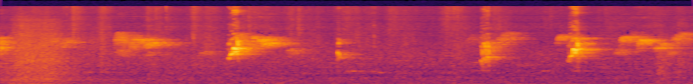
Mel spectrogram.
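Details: Red-whiskered bulbul heard softly, with short whistled phrases that sweep down in pitch, separated by pauses of one to three seconds over light background noise.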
